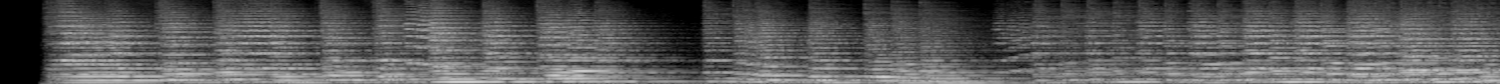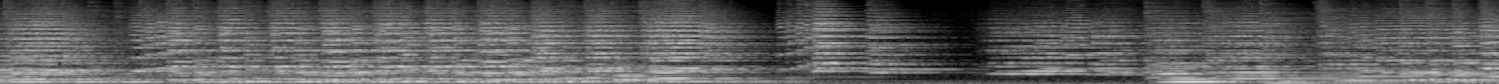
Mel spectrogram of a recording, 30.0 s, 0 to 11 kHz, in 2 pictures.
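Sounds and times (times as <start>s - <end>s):
horn and string orchestra playing a concerto allegro: 0.5s - 29.9s.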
